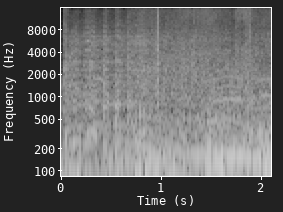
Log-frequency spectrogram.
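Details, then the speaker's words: Auction-bought car just after topping up low engine oil: engine catches quickly and settles to a soft, even idle, quieter as oil circulates, only injectors audible, no clatter or tapping; normal engine start. "one minute sounding a lot more quiet now that i've topped up with oil listen to that just can hear the injectors perfect"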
